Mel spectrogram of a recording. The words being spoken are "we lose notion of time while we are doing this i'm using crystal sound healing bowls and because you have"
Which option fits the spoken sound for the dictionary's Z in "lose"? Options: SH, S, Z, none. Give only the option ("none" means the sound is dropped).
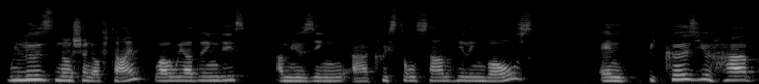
Z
